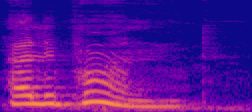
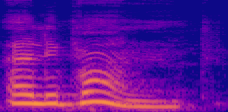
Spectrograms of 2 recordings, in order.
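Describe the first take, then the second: No difference in how they are said.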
